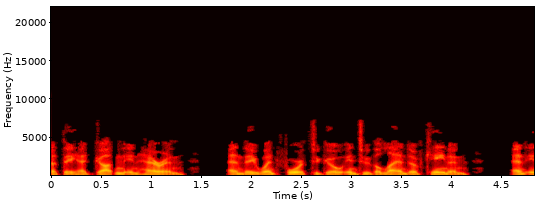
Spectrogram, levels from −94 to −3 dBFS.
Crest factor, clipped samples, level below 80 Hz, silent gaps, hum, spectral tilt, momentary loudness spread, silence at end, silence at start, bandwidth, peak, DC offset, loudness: 22 dB; under 0.1%; -54 dBFS; 1.48-1.74 s, 4.32-4.58 s; none; -5 dB/octave; 6 LU; 0 s; 0 s; 7 kHz; -16 dBFS; 0.2%; -38 LUFS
